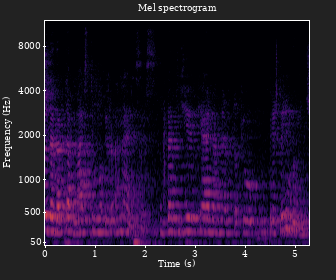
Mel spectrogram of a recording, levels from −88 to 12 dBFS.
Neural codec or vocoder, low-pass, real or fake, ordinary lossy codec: none; 10.8 kHz; real; MP3, 64 kbps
